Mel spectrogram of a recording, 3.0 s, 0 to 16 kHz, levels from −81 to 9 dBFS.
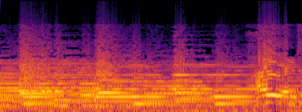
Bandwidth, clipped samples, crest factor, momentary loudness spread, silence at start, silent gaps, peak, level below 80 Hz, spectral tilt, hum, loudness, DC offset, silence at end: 8 kHz; 6%; 6 dB; 4 LU; 0 s; none; 0 dBFS; -28 dBFS; -7.5 dB/octave; none; -6 LUFS; under 0.1%; 0 s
